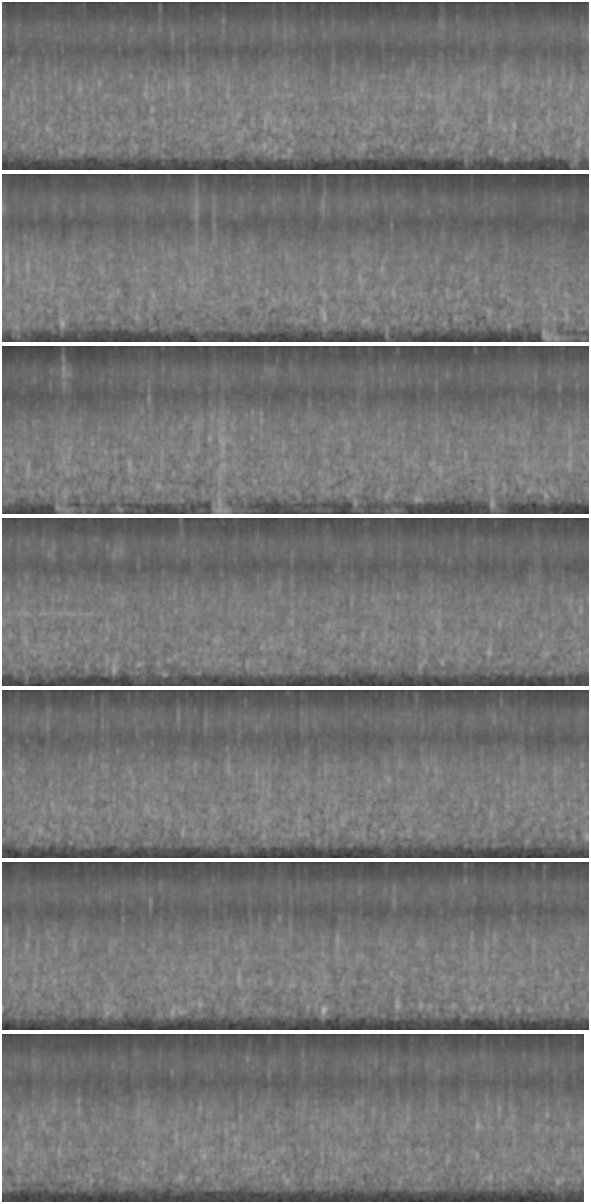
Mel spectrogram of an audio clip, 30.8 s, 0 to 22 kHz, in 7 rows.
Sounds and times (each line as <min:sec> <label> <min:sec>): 0:00.0 Stream sound 0:17.7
